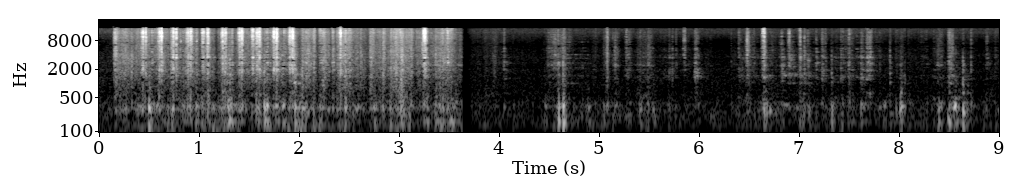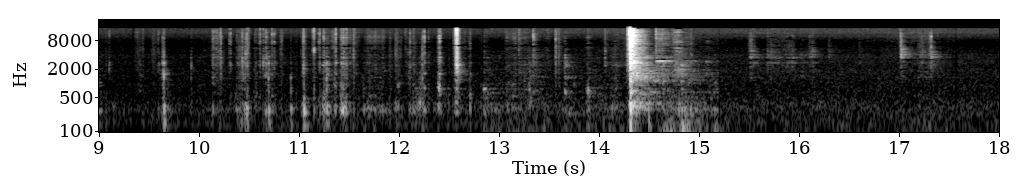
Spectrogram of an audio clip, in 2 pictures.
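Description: Bicycle rear hub freewheeling with the cassette off: the freehub's pawls click in a fast, steady run for about three and a half seconds and then stop abruptly. Slower, scattered clicks of handling follow, with one sharp knock about fourteen seconds in.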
